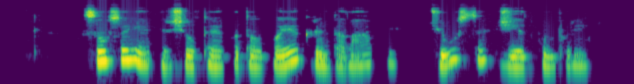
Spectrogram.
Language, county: Lithuanian, Vilnius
